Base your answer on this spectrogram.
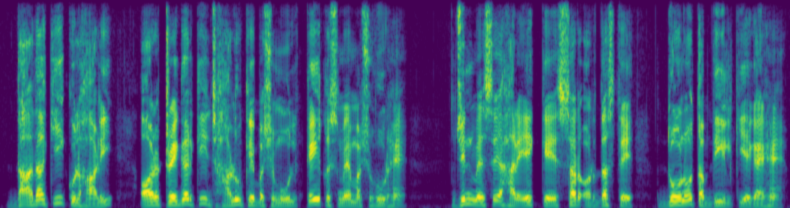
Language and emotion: Urdu, neutral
